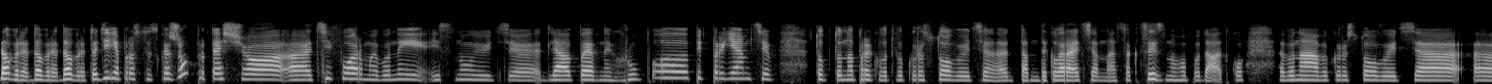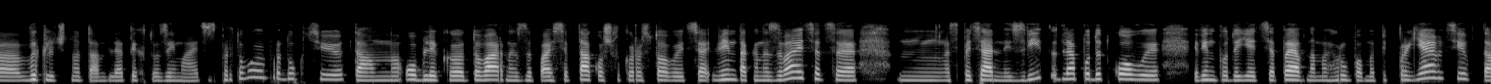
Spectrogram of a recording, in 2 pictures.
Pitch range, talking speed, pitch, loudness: 195-235 Hz, 115 wpm, 210 Hz, -23 LUFS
